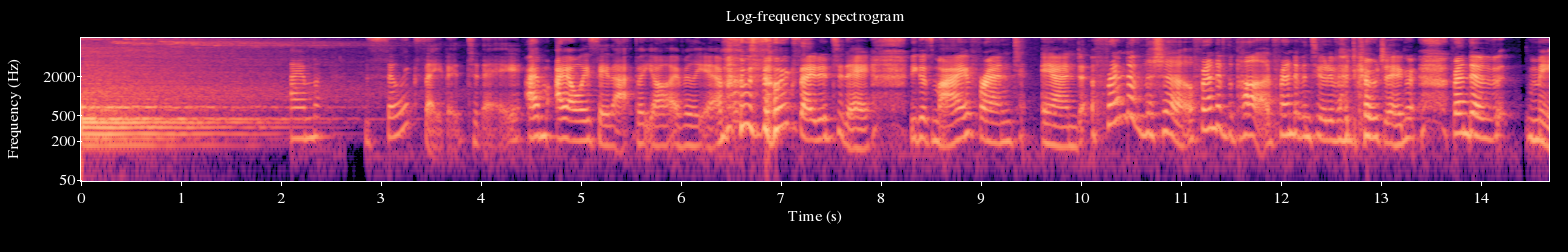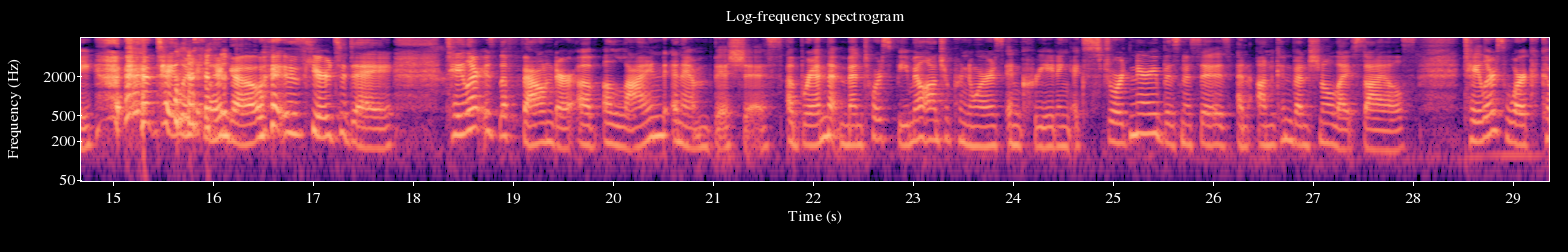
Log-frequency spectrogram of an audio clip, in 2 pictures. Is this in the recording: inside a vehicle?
no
